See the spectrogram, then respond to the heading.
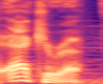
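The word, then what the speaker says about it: Akira: Whichever choice you make, male or female, your sibling goes by Acura. Yes, that's how they say it in the game, and accompanies you throughout the game.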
